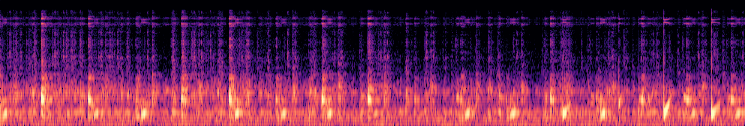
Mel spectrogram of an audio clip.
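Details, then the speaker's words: Home-built tin can Stirling engine running slowly on a stove: light, regular metallic ticks about three a second as the displacer strikes the can bottom; the glued adjuster tube slipped and the short crank lobe keeps the displacer from rising fully. "let it run a while I can hear the display should catch at the bottom what I'm figuring it's not coming up all the way"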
